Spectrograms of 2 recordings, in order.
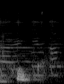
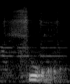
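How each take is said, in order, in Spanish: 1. Se dice como en el quechua chanka y collao. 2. Se dice como en el quechua cajamarca. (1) "tanto en la variedad chanca y collado" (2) "en la variedad del quechua cajamarquino"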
